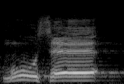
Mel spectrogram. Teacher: موسى إذا وقفنا عليه فألفه يمال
